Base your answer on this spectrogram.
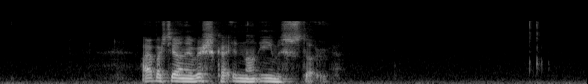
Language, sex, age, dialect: Faroese, male, 36-60, Suðurstreymoy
